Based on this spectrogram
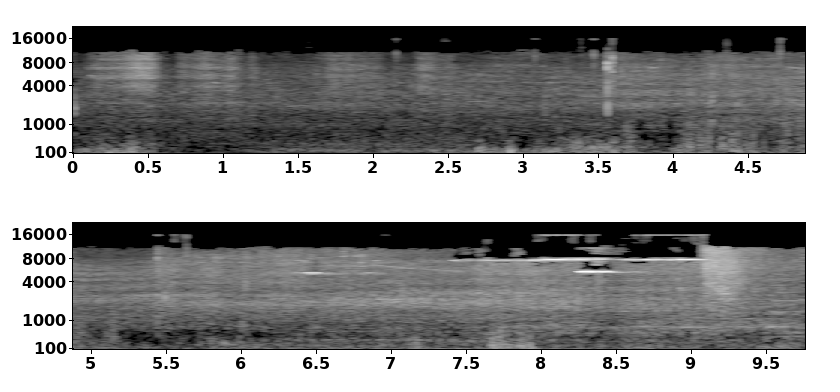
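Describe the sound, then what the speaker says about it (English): Loud truck passing nearby: a rumbling engine swells and rolls past with low thumps and a brief air-brake hiss, then fades into steady traffic noise. "it's a loud-ass truck going to come and mess up my audio. Here it comes."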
